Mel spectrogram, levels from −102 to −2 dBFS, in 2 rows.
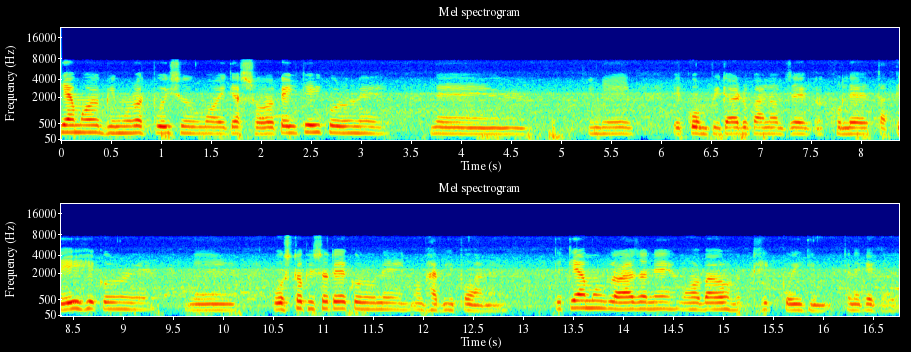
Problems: none marked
